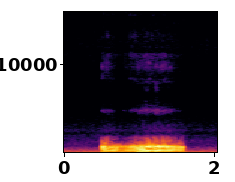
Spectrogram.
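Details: Sleeping pet puppy at home snoring: one drawn-out, tonal, gently wavering nasal snore lasting about a second, with rich layered overtones, in an otherwise quiet indoor room.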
